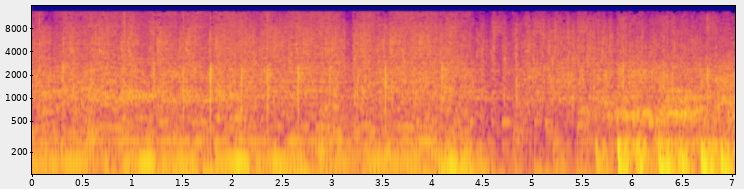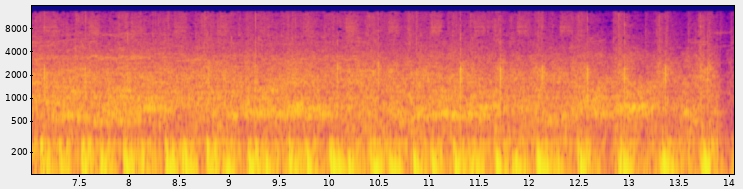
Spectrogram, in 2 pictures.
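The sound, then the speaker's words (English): A large stadium crowd chants loudly, produced by the Remote Cheer remote support system powered by Sound UD, with viewers clapping along. After a brief dip, steady rhythmic clapping joins the chant and keeps going to the end, full-sounding. “Viewers can also clap freely along with chants.”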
